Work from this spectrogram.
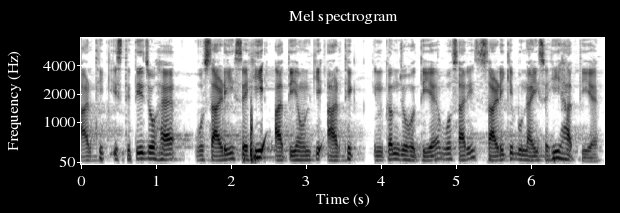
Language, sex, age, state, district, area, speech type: Hindi, male, 18-30, Uttar Pradesh, Varanasi, rural, spontaneous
